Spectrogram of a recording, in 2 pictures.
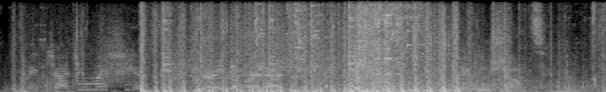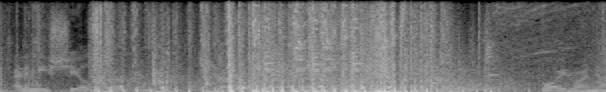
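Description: A gun fires in fast rattling bursts.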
